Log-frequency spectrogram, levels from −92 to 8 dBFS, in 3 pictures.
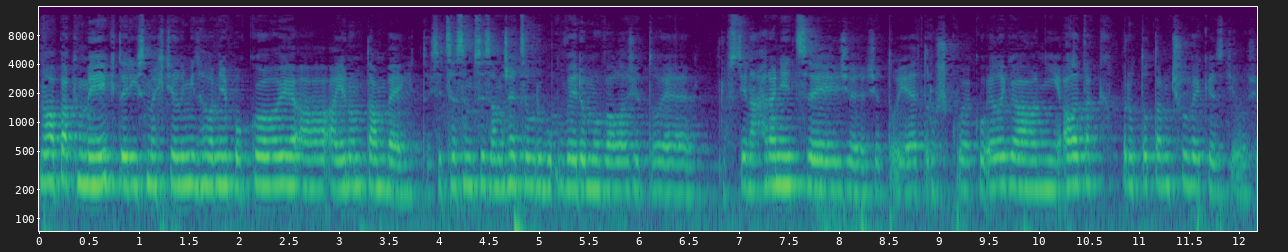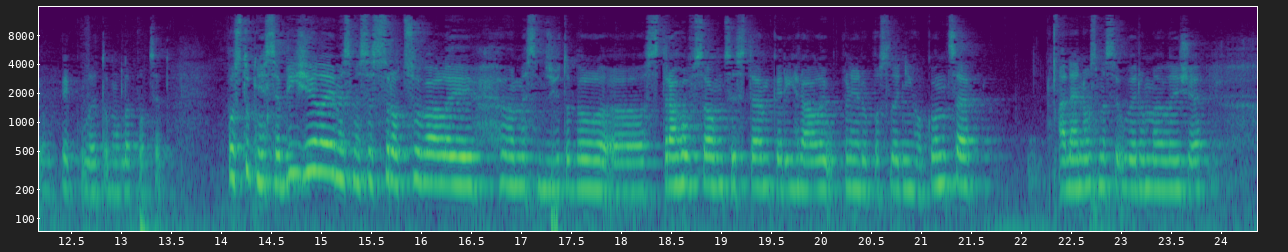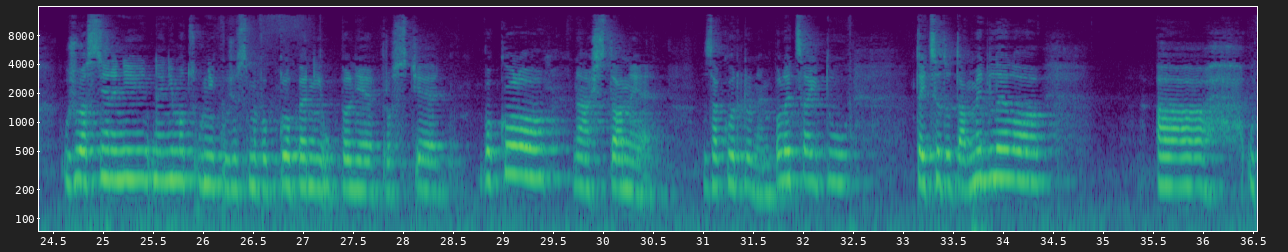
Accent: native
